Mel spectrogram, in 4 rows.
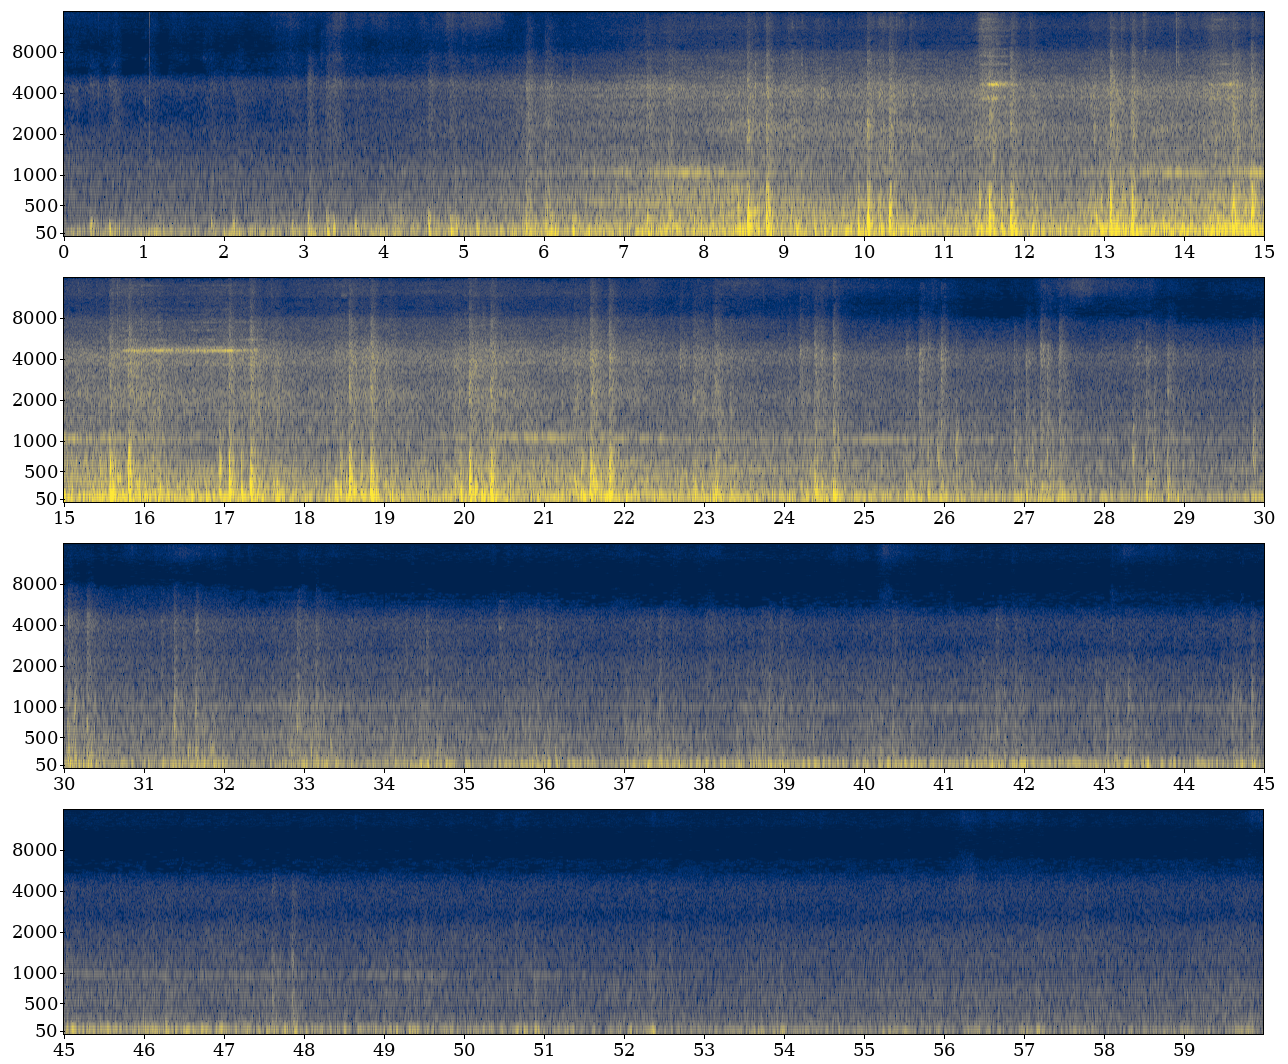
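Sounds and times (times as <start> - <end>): train rumbling on rails: 0.0 - 59.9
high wheel squeals: 6.8 - 8.6, 11.4 - 12.1, 13.4 - 17.5.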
